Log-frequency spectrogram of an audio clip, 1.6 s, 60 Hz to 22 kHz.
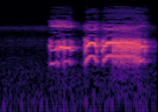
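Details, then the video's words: Red junglefowl decoy rooster, a new bird tried out of season at a second trap site to lure wild junglefowl, gives a short harsh crow of about one second in three rough segments against a quiet background with a faint high hum. "ต่อไก่ป่า ลองไก่ใหม่ลอบที่2"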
